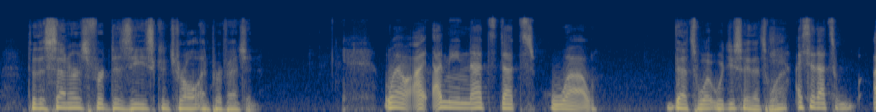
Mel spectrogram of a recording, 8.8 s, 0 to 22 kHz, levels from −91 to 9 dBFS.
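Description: Nothing in the recording points to a technical fault. The only thing under the speech is the room's own background noise, which sits about 42 dB below it.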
